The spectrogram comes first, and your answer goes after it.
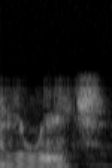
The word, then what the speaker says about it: Laurent: You have Melanie Laurent from Room of Death. She is French, so I had to say it like that.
